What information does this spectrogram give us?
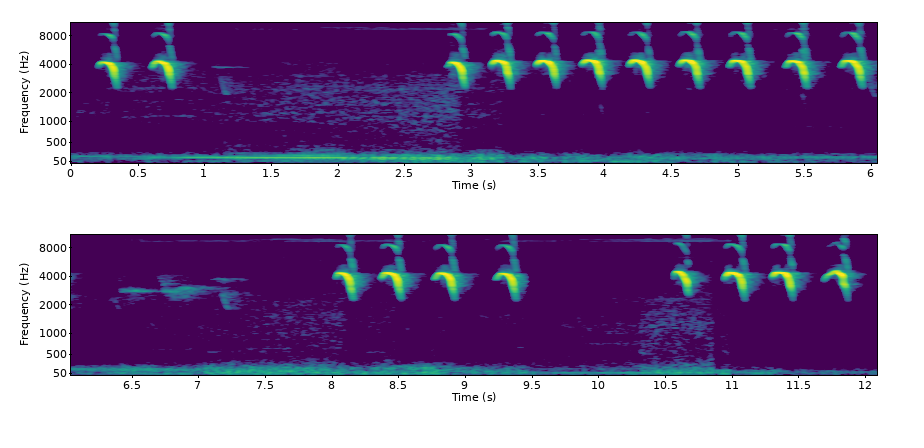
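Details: Baby chicks peeping in bursts of loud, high, downslurred chirps, evenly spaced at about three per second, separated by short gaps with a low background hum.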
